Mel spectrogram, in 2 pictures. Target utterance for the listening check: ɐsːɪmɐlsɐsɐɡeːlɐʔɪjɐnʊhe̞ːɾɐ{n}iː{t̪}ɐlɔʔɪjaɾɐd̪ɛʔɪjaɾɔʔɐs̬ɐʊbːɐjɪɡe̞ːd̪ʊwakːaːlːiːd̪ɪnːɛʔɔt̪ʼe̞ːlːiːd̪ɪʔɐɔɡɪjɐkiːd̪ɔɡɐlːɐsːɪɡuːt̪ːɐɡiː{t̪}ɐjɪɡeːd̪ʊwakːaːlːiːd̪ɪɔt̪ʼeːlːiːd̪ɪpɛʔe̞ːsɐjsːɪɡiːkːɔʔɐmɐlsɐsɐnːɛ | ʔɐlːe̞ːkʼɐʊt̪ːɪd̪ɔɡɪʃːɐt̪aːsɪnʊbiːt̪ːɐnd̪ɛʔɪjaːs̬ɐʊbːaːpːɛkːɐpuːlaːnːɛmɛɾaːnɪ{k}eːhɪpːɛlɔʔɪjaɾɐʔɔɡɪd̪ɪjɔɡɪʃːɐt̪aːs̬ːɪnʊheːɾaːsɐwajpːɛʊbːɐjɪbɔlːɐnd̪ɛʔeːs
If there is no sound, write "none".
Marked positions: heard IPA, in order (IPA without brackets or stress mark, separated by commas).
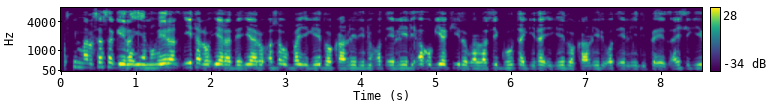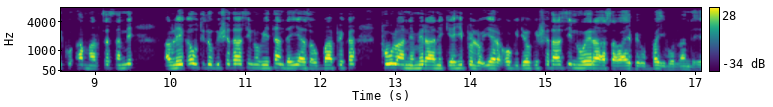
n, t̪, t̪, k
